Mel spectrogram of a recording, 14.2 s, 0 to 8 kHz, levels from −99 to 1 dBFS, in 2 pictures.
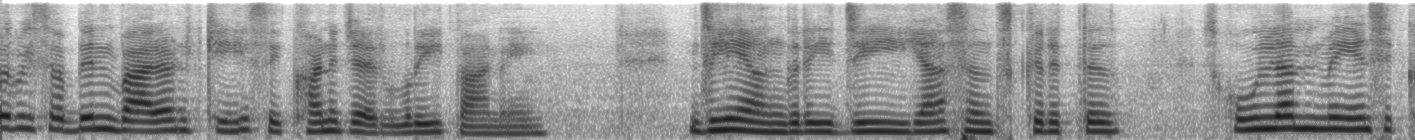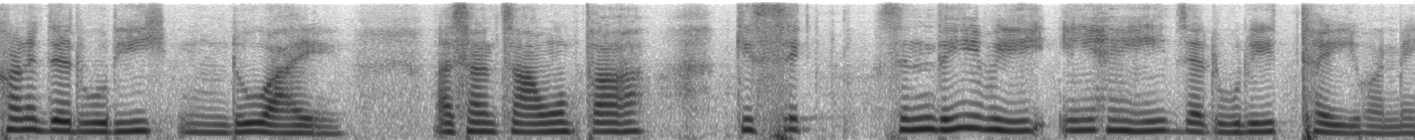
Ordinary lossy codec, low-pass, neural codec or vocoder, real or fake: none; 7.2 kHz; codec, 16 kHz in and 24 kHz out, 0.6 kbps, FocalCodec, streaming, 2048 codes; fake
